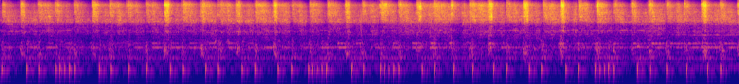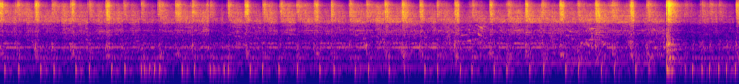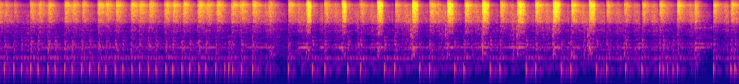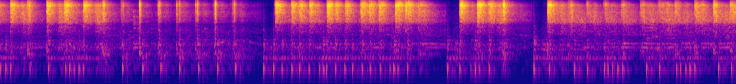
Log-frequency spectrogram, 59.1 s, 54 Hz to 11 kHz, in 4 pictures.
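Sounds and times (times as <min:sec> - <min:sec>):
clashing cymbals: 0:00.0 - 0:59.0
drum beaten fast: 0:00.0 - 0:59.0.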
